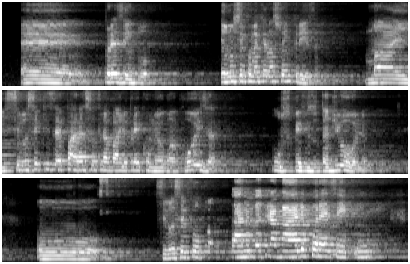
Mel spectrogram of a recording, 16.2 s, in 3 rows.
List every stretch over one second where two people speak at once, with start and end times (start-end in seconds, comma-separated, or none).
none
